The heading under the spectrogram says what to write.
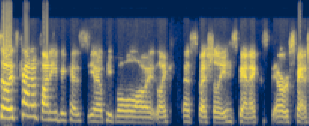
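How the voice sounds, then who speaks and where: With an American accent, a woman talks very fast in a bright, sharp tone and lively intonation, the sound dry and close with no echo. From Oregon, US. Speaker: product executive. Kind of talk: panel discussion.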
